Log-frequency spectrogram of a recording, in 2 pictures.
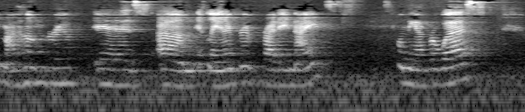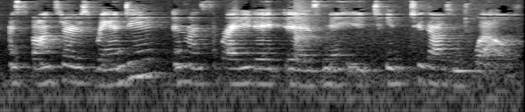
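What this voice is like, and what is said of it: Slight Southern American accent. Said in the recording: “I'm from Nashville, Tennessee, so you may hear a little Southern accent poking through sometimes”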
